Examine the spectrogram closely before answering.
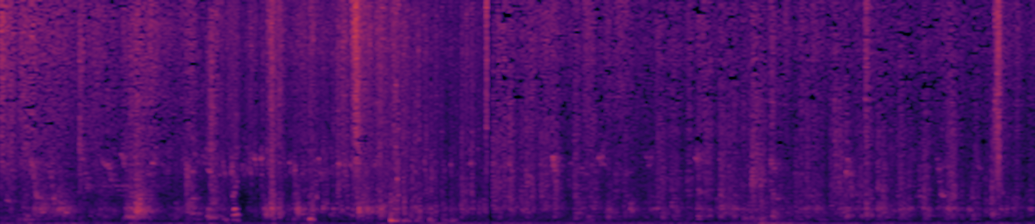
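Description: Domestic hens clucking on and off, with a few sharp clicks or knocks in between.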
